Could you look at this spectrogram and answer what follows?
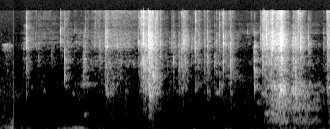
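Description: Rustling of a paper food wrapper and tearing of fried chicken by hand, in a short crackly burst about three seconds in and a longer, louder one around five to six seconds in.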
